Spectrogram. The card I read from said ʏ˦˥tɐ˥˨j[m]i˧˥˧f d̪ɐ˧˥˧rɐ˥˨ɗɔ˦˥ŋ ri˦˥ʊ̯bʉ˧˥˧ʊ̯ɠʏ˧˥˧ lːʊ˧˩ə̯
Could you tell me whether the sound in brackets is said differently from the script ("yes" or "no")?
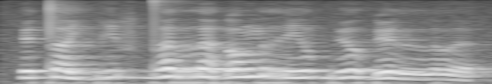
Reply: yes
